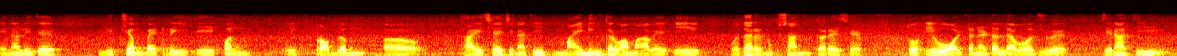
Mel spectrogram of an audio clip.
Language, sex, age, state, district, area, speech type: Gujarati, male, 30-45, Gujarat, Valsad, rural, spontaneous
